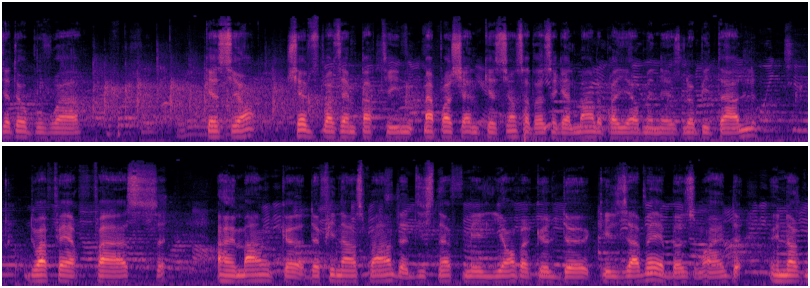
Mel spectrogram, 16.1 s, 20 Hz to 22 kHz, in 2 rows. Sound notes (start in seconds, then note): 3.9 applause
